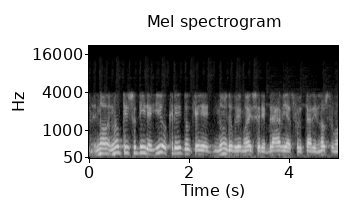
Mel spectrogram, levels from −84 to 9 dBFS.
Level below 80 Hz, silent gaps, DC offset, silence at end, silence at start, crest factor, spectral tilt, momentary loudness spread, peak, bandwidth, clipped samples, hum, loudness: -50 dBFS; none; under 0.1%; 0 s; 0 s; 12 dB; -8 dB/octave; 4 LU; -2 dBFS; 4.3 kHz; under 0.1%; none; -15 LUFS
